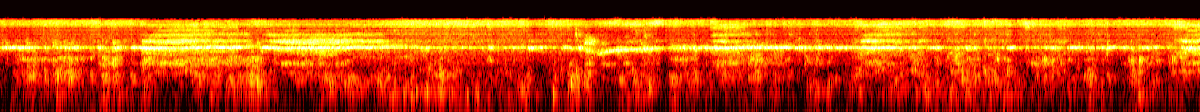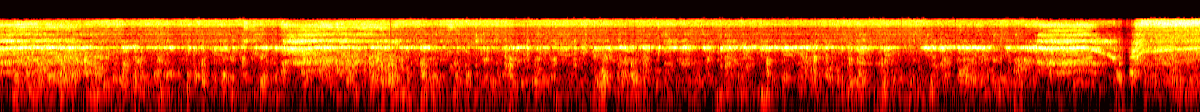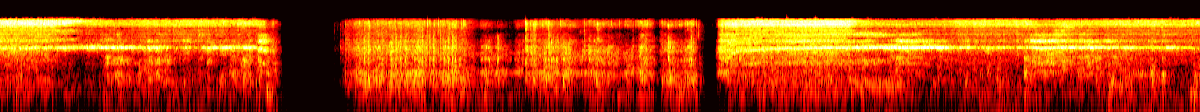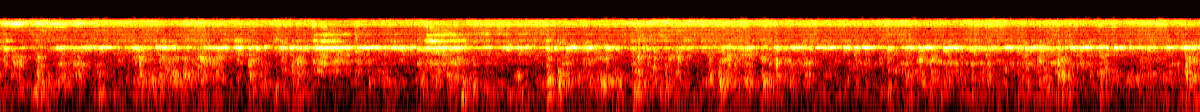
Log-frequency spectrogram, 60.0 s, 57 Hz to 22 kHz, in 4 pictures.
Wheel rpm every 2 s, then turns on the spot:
230, 220, 230, 220, 230, 230, 230, 230, 230, 230, 230, 230, 230, 230, 150, 230, 150, 10, 20, 90, 230, 230, 230, 230, 230, 230, 230, 230, 230, 230.
34-38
